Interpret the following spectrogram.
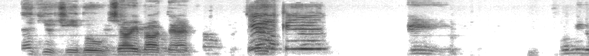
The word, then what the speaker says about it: Chibu: coming up ch ch it's Chou right it's Chi Chi thank you chibo sorry about that me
